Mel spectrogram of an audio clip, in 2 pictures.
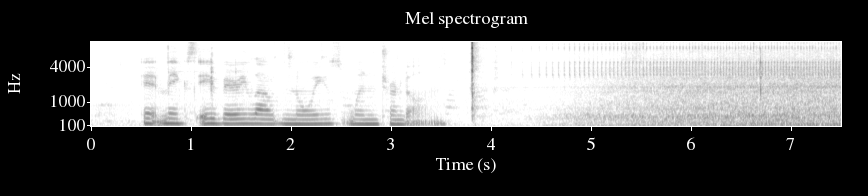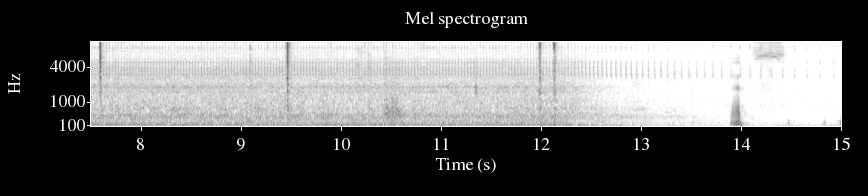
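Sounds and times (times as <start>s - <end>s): sharp clicks: 3.8s - 15.0s
space heater fan whir and hum: 3.8s - 15.0s.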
